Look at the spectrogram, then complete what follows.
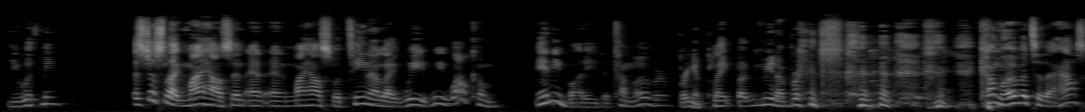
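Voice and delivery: normal talking voice

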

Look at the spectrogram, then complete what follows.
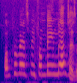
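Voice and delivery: high-pitched put-on voice; mock eager eunuch. Eunuch to a reluctant Philip, mock high eagerness. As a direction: ask it high, mimicking a keen convert.

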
